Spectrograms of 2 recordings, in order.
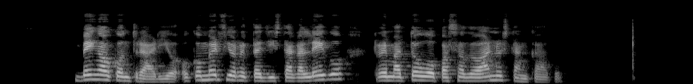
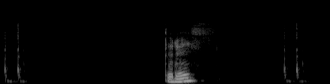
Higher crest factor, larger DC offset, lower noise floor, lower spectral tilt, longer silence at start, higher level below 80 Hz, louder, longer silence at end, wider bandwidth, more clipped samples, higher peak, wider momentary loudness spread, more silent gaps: about the same, 22 dB vs 22 dB; neither; about the same, under -90 dBFS vs under -90 dBFS; second, -4 dB/octave vs -7.5 dB/octave; first, 0.75 s vs 0.15 s; about the same, -76 dBFS vs -80 dBFS; first, -23 LUFS vs -34 LUFS; about the same, 1.35 s vs 1.3 s; first, 11.5 kHz vs 7.8 kHz; neither; first, -4 dBFS vs -18 dBFS; second, 11 LU vs 24 LU; second, none vs 0.34-1.64 s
